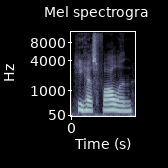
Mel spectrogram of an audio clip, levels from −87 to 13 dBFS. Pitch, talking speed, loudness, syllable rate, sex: 180 Hz, 165 wpm, -15 LUFS, 4.1 syllables/s, female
